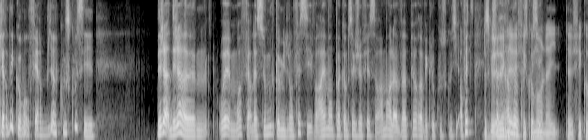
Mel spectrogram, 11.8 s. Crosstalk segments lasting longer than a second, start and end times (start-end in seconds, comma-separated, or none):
9.7-10.9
